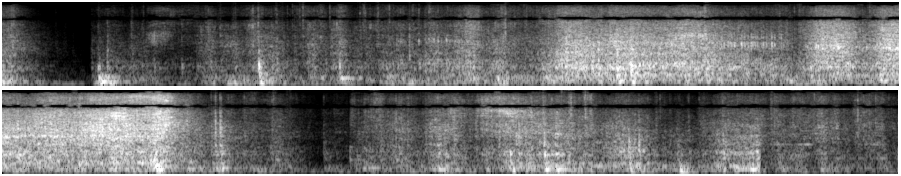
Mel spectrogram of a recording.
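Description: Honeycomb kraft-paper packing wrap crinkling and rustling as it is pulled out of a cardboard shipping box, with the box flaps scraping. It is loudest about halfway through.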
